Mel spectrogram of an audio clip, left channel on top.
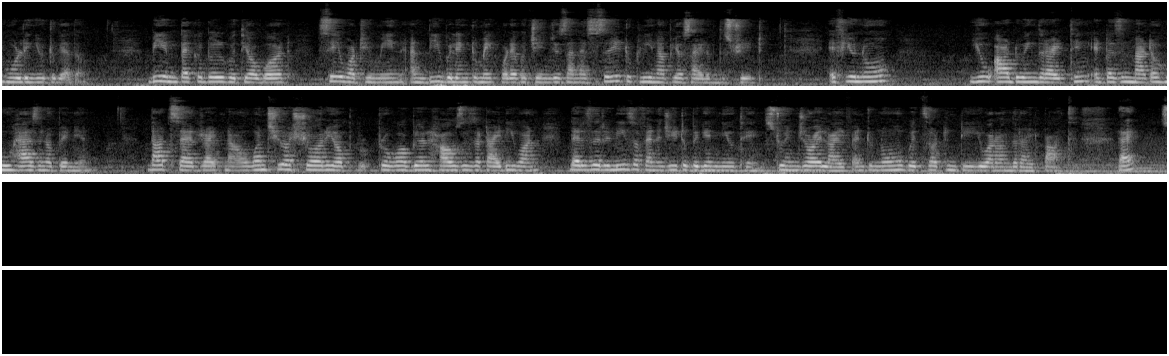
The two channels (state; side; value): silent; right; digital silence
